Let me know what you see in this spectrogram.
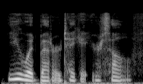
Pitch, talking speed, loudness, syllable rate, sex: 195 Hz, 250 wpm, -19 LUFS, 6.2 syllables/s, female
